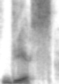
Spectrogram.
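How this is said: The word ends with a hissing s sound. "but Latin America, it's diez, like an S sound"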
